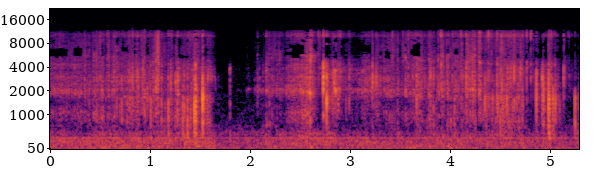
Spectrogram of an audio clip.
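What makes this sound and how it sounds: Utility-knife blades shave and slice layered curls from a solid, rounded bar of yellow soap with a copper glitter coating, held in the hand. The cutting makes a steady, bright, crisp crinkling and scraping, broken by sharp crackling snaps and a brief quiet pause near the start.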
